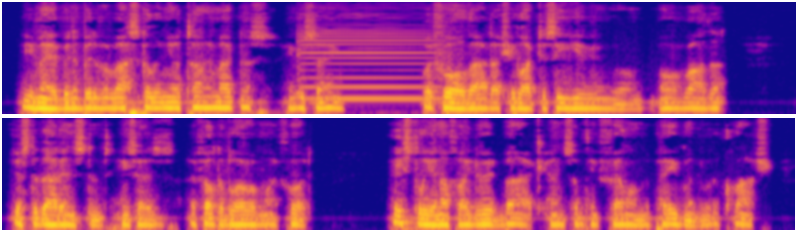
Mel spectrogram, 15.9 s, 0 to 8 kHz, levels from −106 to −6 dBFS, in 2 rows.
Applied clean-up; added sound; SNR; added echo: none; Bowed string instrument; 15 dB; none.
